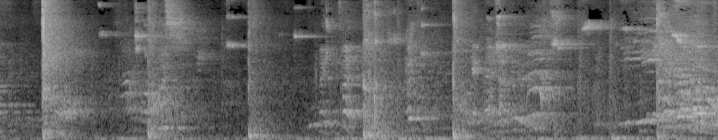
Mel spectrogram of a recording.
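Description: A volleyball being struck again and again in a rally, a sharp slap about every second and a half, echoing around a gymnasium, with players calling out between the hits.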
